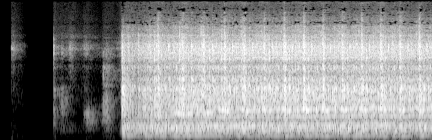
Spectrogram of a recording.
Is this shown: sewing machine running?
yes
